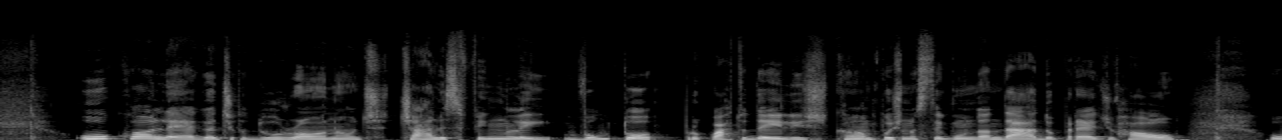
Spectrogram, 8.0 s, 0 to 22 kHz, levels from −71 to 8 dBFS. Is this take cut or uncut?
cut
